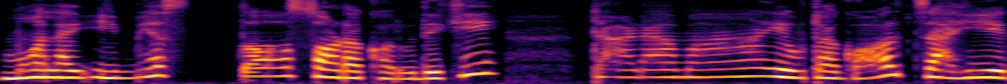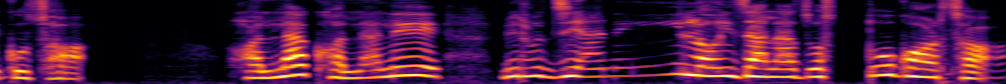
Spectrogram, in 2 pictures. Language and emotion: Nepali, fearful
